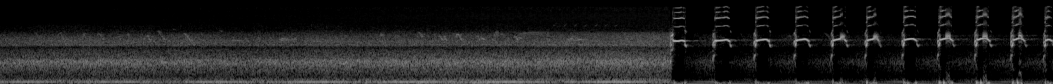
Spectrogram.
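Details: Bald eagles of the West End nest on a live nature cam, morning of 29 August 2023 around 07:03: steady electrical hum and hiss, then a fast run of about eleven high, piping, chattering notes, evenly repeated roughly three per second.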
